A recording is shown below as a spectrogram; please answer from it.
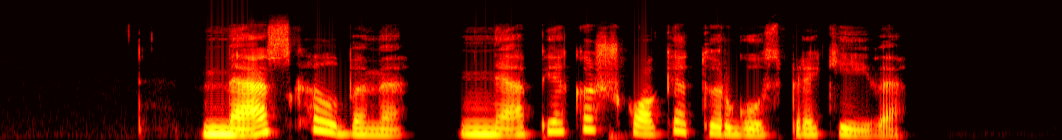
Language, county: Lithuanian, Šiauliai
